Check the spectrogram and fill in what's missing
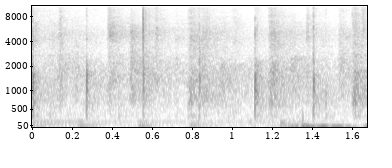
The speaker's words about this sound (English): Let's clap about that. Let's clap about what God has done.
